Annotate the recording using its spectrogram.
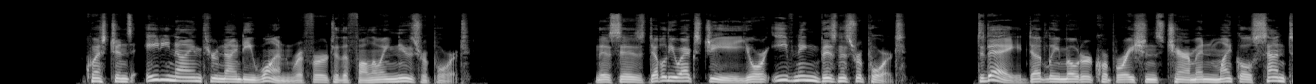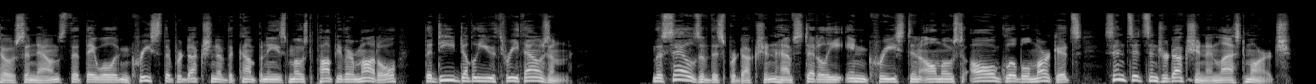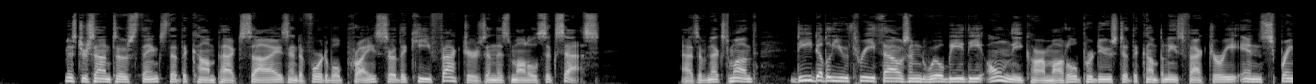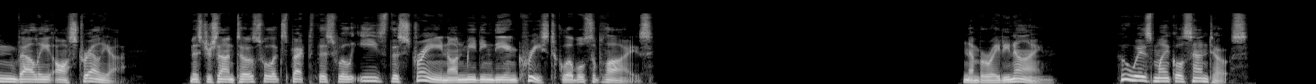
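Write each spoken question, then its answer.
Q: Who is Michael Santos?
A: Chairman of Dudley Motor Corporation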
